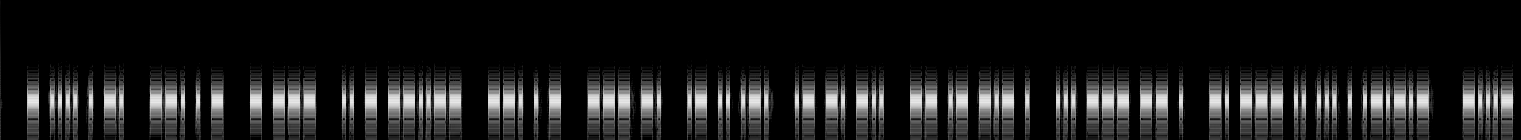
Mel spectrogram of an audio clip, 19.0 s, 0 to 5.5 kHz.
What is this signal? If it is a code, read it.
Morse code, heard as a keyed tone, about 25 wpm, 600 Hz. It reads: THEN GET TO IT, GET ON AIR AND MAKE SOME NOISE. <BT>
